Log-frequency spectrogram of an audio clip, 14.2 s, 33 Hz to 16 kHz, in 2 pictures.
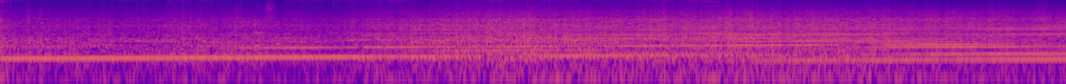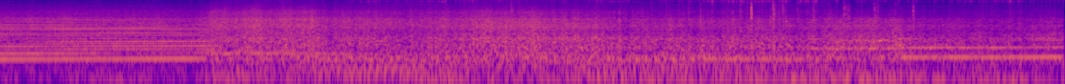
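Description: BMW 525i E34's 24-valve VANOS inline-six heard from inside the cabin at full throttle, its pitch climbing steadily for about eight seconds under hard acceleration. The engine note then breaks off suddenly, leaving road and wind noise, and starts climbing again near the end.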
